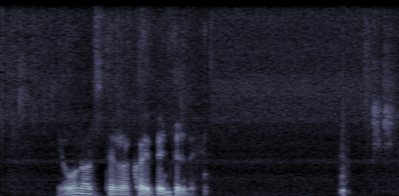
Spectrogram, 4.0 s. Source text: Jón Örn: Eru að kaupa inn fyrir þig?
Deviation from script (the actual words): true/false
true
